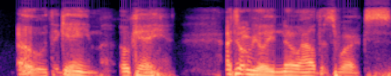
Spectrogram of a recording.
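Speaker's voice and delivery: rough, creaky, raspy caped superhero voice. Reading John's lines in a Batman voice. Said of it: "reading John Egbert as Batman".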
